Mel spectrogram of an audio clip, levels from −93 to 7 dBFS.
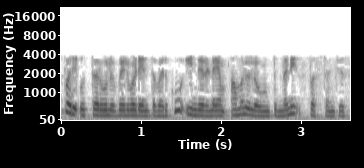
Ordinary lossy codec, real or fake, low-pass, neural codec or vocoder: none; real; 3.6 kHz; none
